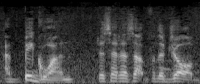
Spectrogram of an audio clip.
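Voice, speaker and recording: An actor playing a chummy, eager English amateur archaeologist in a radio drama, with an old-fashioned, enthusiastic way of talking. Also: male voice, medium pitch, a little fast, background noise, lightly acted. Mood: wistful, cheerful. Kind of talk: naturalistic radio drama acting.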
